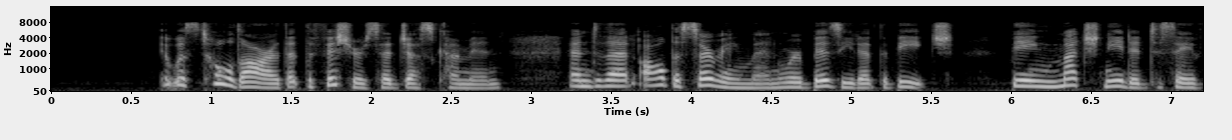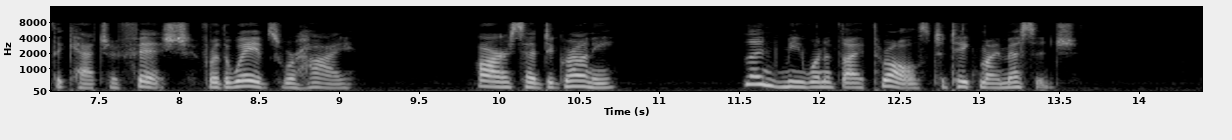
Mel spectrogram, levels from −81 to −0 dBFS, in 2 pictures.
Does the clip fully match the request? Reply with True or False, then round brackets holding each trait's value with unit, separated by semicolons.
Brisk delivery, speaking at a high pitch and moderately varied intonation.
True (210 wpm; 205 Hz; 4.6 semitones)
